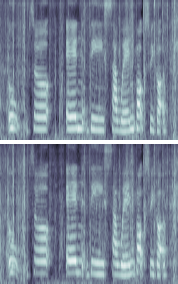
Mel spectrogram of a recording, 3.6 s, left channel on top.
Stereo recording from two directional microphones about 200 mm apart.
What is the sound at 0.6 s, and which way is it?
Speech, 30° left (ahead or behind).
